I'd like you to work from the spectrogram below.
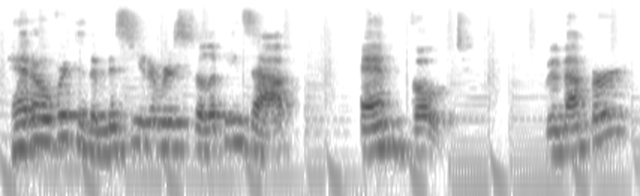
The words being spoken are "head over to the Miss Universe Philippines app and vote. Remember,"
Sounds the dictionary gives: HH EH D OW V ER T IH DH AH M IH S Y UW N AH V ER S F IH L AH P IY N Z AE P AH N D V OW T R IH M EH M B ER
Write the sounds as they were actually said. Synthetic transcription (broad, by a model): HH EH D OW V ER T IH DH AH M IH S Y UW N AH V ER S F IH L AH P IY N Z AE P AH N V OW T R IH M EH M B ER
